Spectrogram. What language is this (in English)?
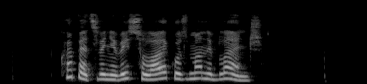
Latvian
